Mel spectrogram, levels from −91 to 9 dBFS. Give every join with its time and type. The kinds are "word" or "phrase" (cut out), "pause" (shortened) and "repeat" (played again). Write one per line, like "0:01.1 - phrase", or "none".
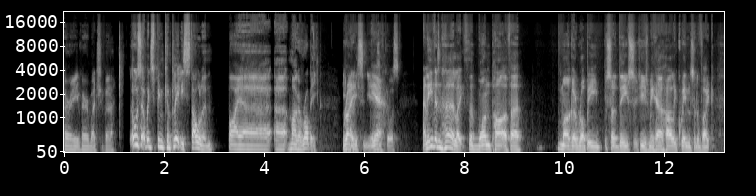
0:01.2 - pause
